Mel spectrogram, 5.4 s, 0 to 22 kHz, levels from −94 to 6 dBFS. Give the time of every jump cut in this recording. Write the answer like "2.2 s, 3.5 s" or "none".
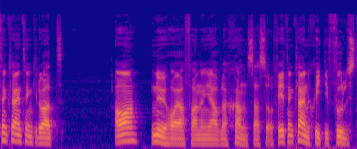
2.2 s

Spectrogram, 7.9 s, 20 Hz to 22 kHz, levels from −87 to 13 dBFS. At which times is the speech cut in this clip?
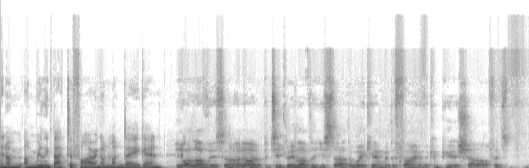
2.7 s

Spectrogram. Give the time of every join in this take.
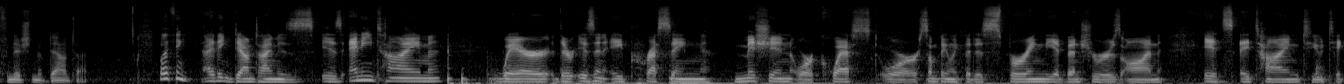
1.5 s, 9.6 s

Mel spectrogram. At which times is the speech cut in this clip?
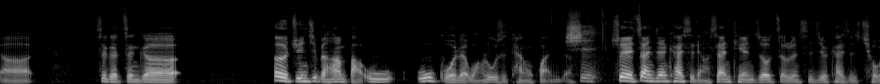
none

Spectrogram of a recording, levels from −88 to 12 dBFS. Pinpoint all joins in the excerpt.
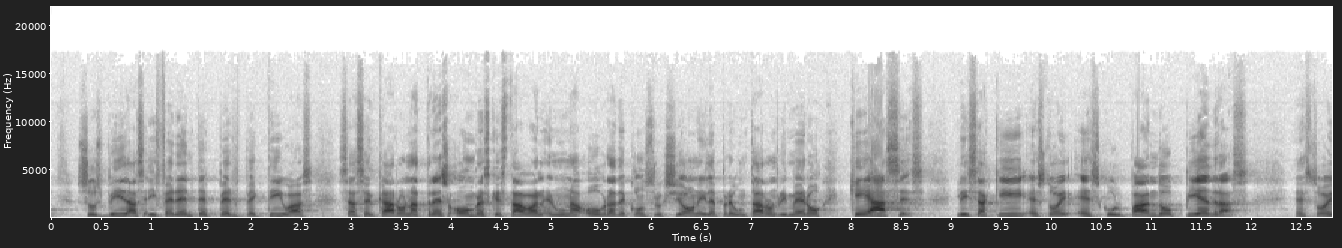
1.0 s, 7.2 s, 9.1 s, 11.3 s

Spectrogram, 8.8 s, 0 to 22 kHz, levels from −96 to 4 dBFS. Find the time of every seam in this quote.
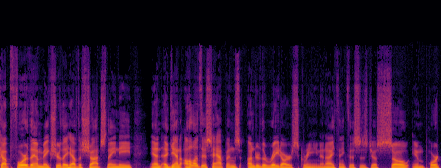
none

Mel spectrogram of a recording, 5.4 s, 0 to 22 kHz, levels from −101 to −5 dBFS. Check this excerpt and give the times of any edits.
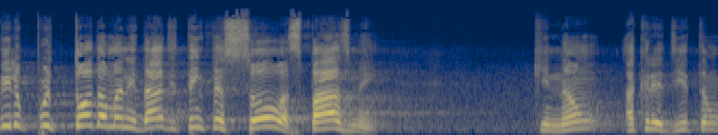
none

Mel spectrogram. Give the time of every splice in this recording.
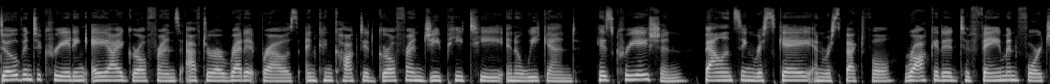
5.9 s

